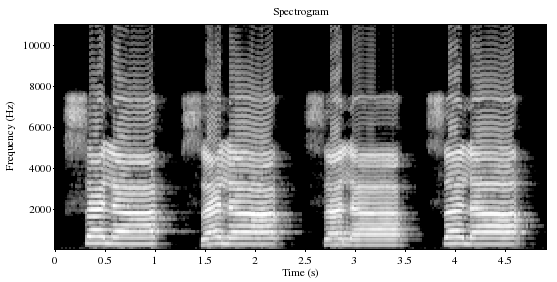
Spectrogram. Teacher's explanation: یہاں دیکھیے سین زبر سا، جلد ادا کریں گے. لام کھڑا زبر لا، ایک الف کے مقدار کے بقدر کھینچنا ہے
